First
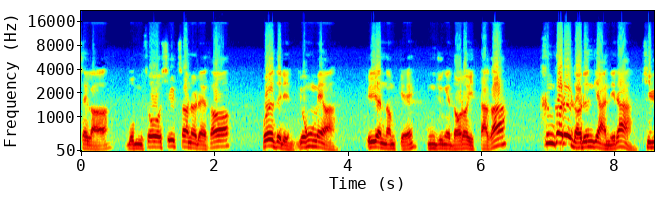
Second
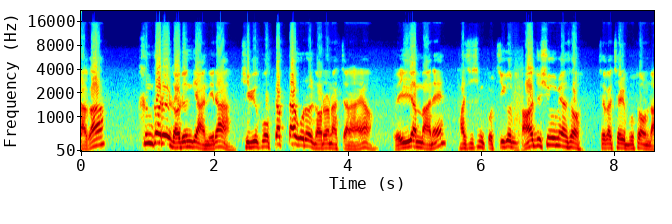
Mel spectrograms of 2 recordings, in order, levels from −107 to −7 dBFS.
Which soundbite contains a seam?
second; 1 cut; at 6.5 s

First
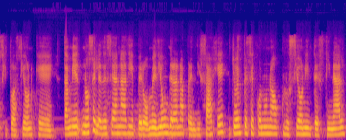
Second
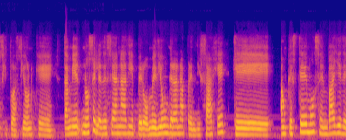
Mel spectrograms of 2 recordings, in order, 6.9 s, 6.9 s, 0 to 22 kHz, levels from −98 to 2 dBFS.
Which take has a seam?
first; 1 cut; at 4.6 s

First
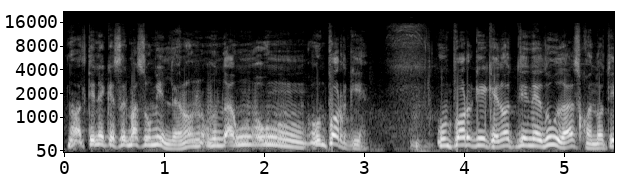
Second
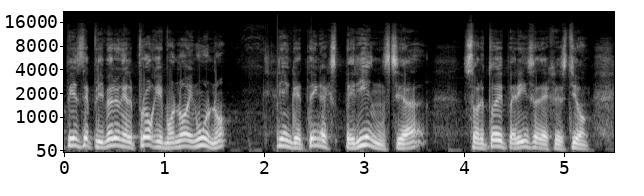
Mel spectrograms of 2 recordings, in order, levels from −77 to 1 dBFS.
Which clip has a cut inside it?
second; 1 cut; at 2.1 s

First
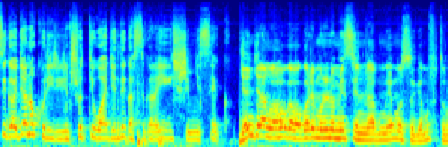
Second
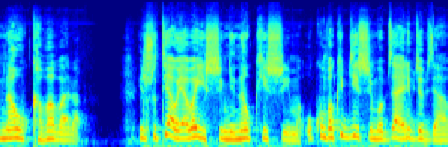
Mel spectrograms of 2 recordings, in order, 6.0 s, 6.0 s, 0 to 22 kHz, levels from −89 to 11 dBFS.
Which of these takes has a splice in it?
first; 1 cut; at 3.1 s

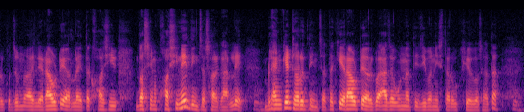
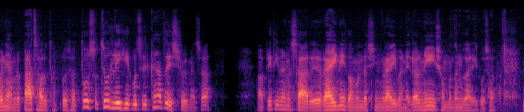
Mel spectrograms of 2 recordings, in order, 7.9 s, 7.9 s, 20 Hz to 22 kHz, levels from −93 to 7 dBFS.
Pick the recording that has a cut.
second; 1 cut; at 3.6 s

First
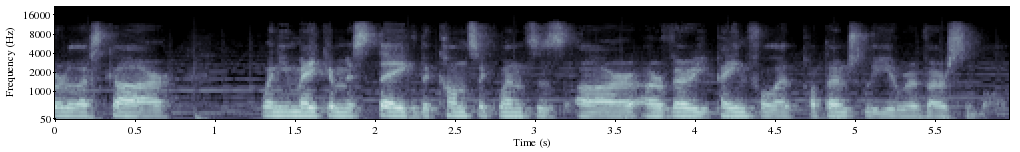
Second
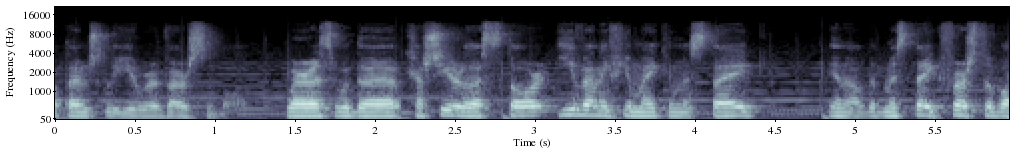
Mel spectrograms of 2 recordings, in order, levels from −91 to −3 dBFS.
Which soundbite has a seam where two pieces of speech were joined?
second; 1 cut; at 2.2 s

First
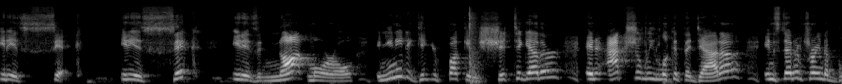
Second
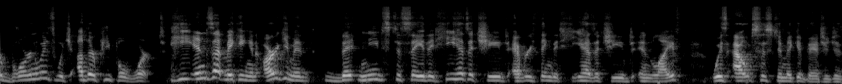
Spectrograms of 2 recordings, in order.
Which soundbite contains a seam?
second; 1 cut; at 1.6 s

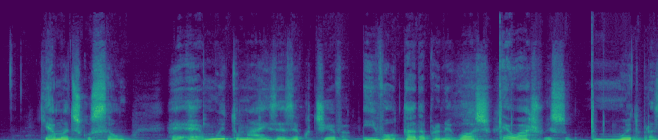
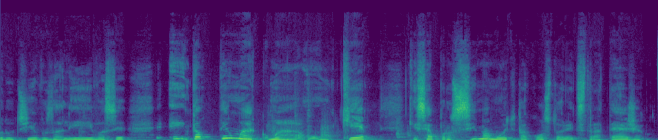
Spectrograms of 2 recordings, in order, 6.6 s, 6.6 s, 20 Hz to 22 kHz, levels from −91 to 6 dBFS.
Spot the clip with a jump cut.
first; 2 cuts; at 3.6 s, 4.9 s

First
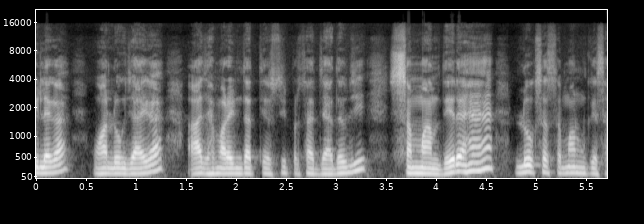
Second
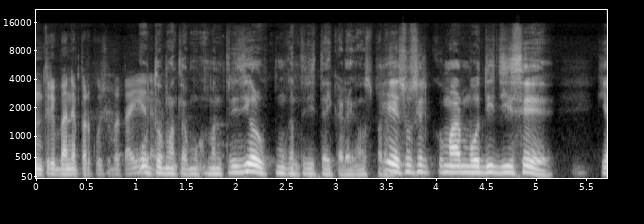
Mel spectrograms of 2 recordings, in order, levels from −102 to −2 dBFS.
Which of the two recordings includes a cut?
second; 1 cut; at 3.5 s

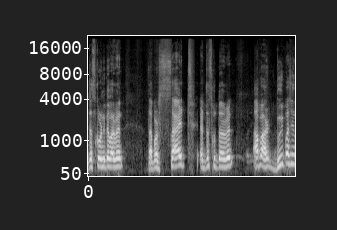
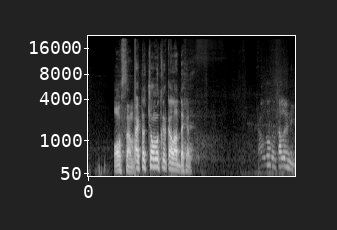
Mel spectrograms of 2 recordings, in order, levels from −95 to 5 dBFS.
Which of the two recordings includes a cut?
second; 1 cut; at 0.9 s

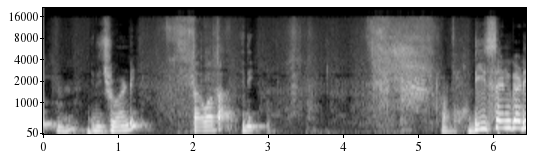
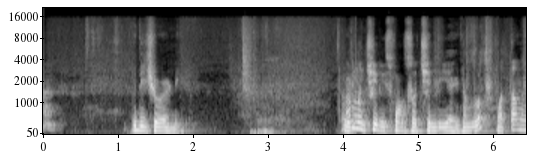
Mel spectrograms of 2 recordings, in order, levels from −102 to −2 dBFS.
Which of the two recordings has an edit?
second; 1 cut; at 4.1 s

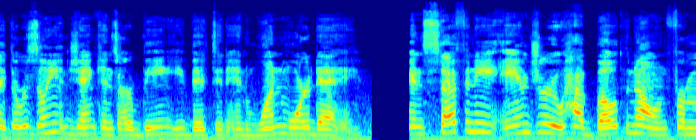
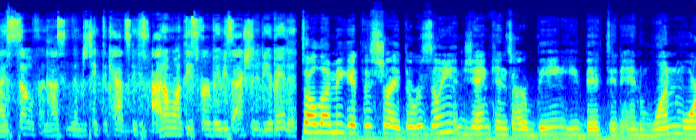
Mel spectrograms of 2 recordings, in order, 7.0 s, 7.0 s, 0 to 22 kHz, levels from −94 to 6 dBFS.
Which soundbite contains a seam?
second; 1 cut; at 2.9 s

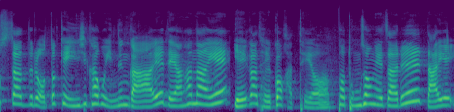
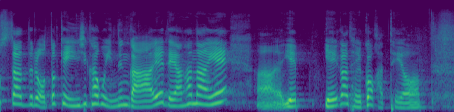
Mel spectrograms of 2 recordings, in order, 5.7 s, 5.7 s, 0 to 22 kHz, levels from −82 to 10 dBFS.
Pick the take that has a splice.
first; 2 cuts; at 2.8 s, 4.2 s

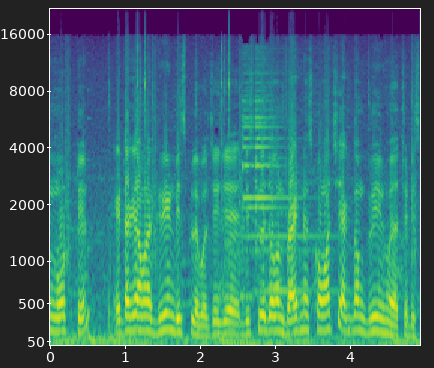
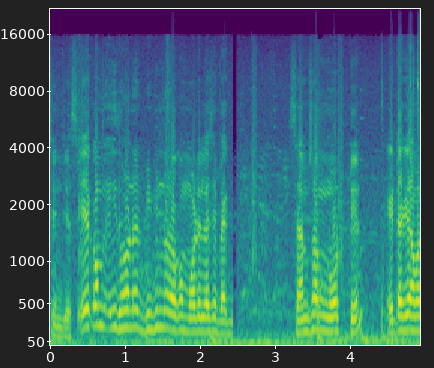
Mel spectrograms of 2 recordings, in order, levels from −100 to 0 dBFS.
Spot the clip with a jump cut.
second; 1 cut; at 2.4 s

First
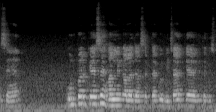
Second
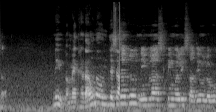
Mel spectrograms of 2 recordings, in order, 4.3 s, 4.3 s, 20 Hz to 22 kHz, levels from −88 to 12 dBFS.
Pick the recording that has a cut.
second; 1 cut; at 2.4 s

